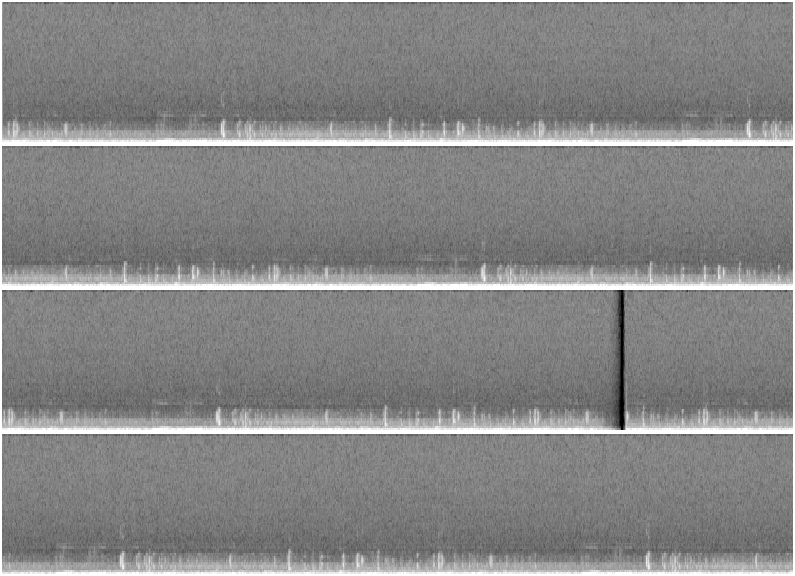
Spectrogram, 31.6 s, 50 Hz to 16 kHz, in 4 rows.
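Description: Low, steady underwater rumble of an aquarium, full of small bubbling blips and faint ticks. It cuts out for an instant about 22 seconds in.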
